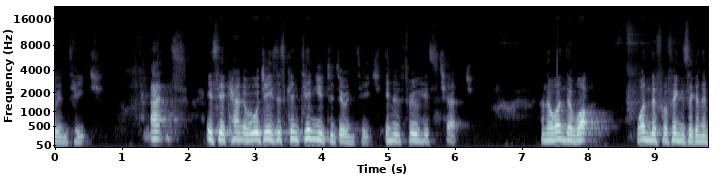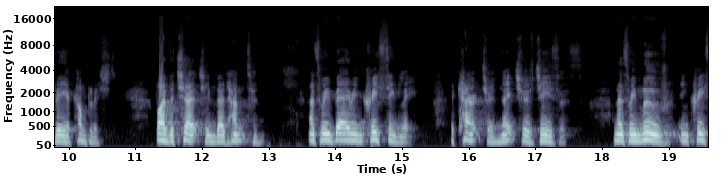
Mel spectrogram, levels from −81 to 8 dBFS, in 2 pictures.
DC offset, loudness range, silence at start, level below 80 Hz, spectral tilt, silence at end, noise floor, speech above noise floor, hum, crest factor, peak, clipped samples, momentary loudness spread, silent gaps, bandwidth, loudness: under 0.1%; 5 LU; 0 s; -50 dBFS; -9 dB/octave; 0 s; -62 dBFS; 45 dB; none; 18 dB; 0 dBFS; under 0.1%; 16 LU; none; 8.8 kHz; -17 LUFS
